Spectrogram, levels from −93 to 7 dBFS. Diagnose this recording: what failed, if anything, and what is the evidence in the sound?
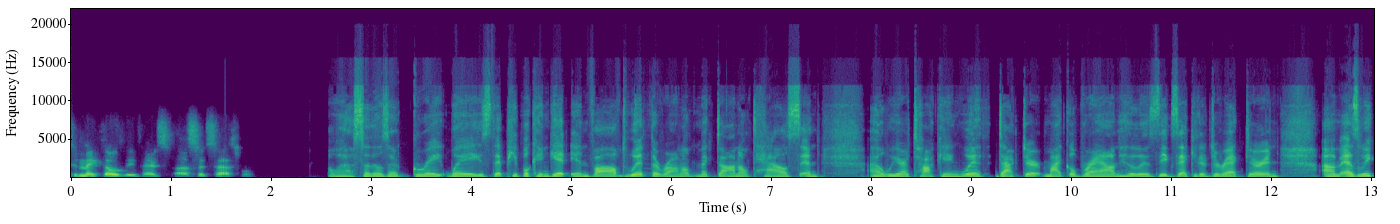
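Nothing has failed here: the speech comes through the Opus voice compression at around 20 kbps with the band kept full and only the light smoothing you'd expect from that coder at that rate.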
